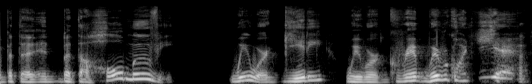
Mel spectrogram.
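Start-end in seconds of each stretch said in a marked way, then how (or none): 4.8-5.3 high whooping yeah; a quick high cheer of joy; excited cheer. Retold or imitated. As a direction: whoop like a fan in the theater. Cheering at the screen.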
